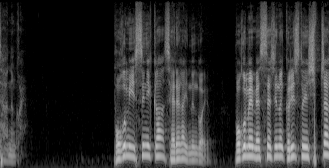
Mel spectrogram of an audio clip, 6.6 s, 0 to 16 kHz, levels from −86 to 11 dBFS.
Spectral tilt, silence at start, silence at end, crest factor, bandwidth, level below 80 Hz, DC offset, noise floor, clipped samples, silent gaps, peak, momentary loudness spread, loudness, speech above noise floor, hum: -4.5 dB/octave; 0 s; 0 s; 20 dB; 16 kHz; -52 dBFS; under 0.1%; -74 dBFS; under 0.1%; none; 0 dBFS; 14 LU; -18 LUFS; 55 dB; none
